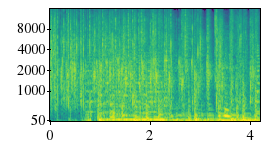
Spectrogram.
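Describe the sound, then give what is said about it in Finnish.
A live audience at Oodi in Helsinki bursts into sustained applause for one another at the end of a broadcast, a dense wash of many hands clapping steadily for several seconds, with a low murmur of voices underneath. “Annetaan toisillemme aplodit.”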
